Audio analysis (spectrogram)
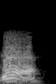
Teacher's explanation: sound there when we say G we have the s or constriction in the throat and because of that vibration happens because of that the sound is produced so that is how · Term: constricted throat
